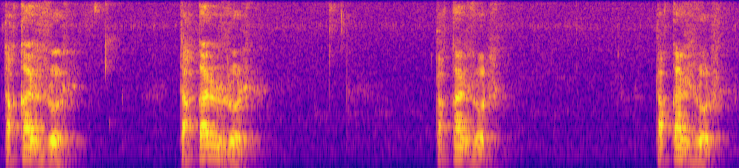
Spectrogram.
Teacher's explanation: there is tashdeed over re, so ra sound will be produced twice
